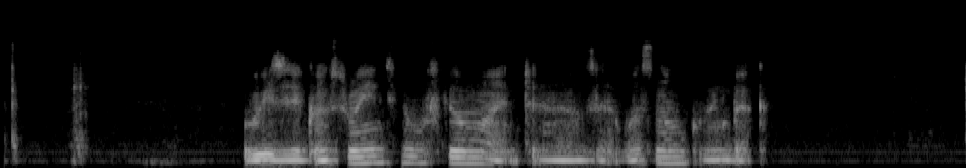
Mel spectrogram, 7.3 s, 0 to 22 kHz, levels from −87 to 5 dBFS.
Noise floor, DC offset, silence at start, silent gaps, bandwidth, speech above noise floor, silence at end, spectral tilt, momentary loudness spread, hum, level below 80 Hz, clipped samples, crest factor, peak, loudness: -75 dBFS; under 0.1%; 0.1 s; none; 7.2 kHz; 42 dB; 1.5 s; -7.5 dB/octave; 21 LU; none; -76 dBFS; under 0.1%; 18 dB; -16 dBFS; -33 LUFS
